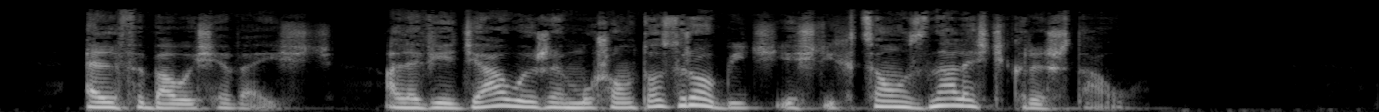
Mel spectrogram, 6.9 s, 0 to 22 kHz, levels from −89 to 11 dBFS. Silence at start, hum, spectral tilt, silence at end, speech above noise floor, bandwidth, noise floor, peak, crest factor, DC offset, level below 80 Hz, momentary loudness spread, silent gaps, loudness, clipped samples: 0.45 s; none; -6 dB/octave; 1.3 s; 55 dB; 14 kHz; -75 dBFS; -4 dBFS; 16 dB; under 0.1%; -62 dBFS; 12 LU; none; -20 LUFS; under 0.1%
